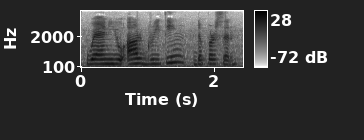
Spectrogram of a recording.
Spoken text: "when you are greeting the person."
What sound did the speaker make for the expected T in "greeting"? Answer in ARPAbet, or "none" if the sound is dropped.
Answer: T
